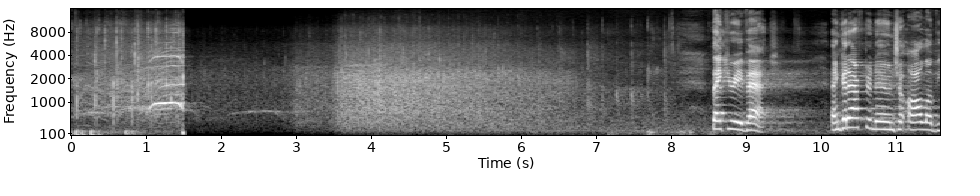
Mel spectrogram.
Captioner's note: cheers and applause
